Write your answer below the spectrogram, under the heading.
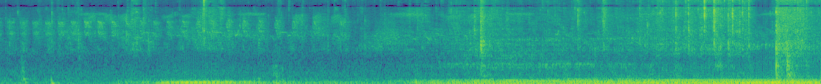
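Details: Elephants outside a camping tent after dark in Tarangire National Park, Tanzania, making a purring noise like a big cat. Two deep rumbling purrs, the second longer and steadier, with light clicks and rustles.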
